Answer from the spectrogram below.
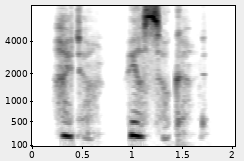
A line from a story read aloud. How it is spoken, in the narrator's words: whispered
